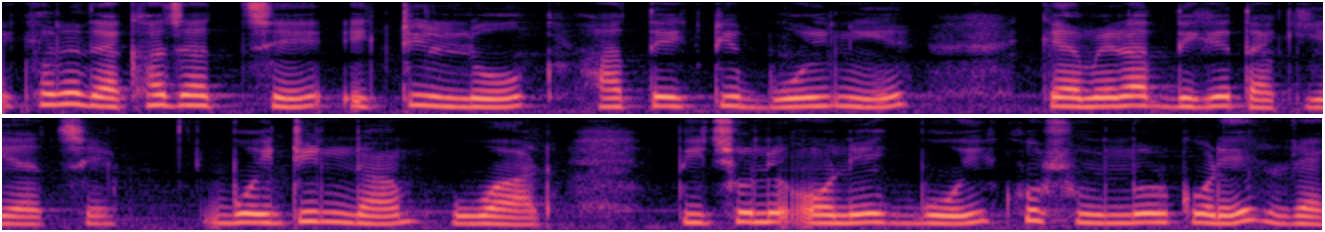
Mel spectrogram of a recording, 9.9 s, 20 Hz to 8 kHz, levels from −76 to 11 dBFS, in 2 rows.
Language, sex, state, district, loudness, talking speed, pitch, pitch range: Bengali, female, Jharkhand, Sahebganj, -14 LUFS, 105 wpm, 230 Hz, 215-245 Hz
